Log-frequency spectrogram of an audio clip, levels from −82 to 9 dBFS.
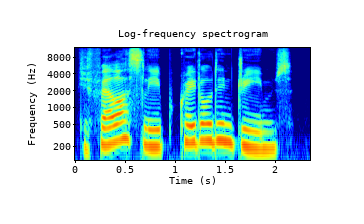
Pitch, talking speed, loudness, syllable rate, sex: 220 Hz, 155 wpm, -15 LUFS, 4.0 syllables/s, female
